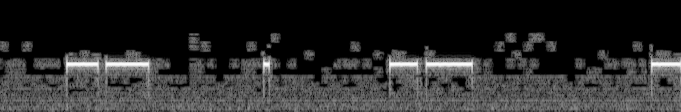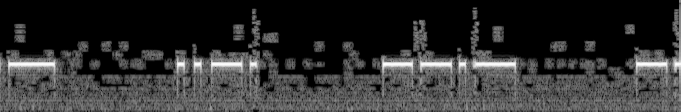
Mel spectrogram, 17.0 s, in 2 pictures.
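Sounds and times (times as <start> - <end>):
morse code: 0.9 - 1.9, 4.9 - 5.9, 8.2 - 9.2, 10.8 - 11.8, 13.3 - 15.0, 16.5 - 17.0.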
